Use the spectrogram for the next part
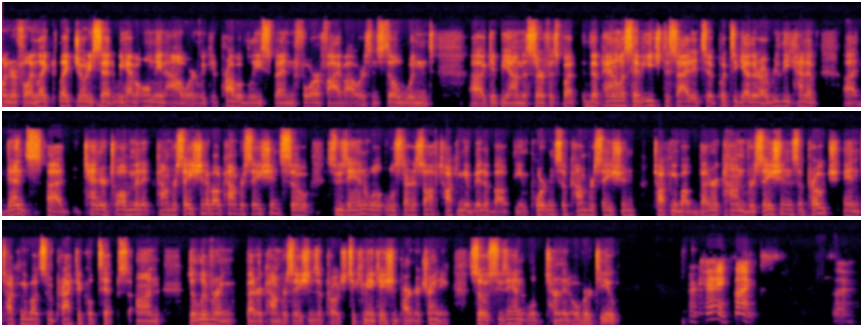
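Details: Adult man speaking; typical speech.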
